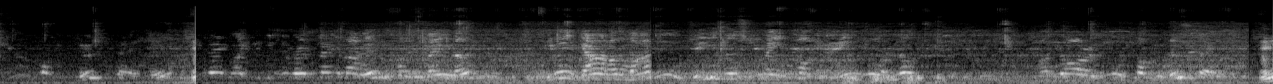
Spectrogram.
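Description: Indistinct voices talking, with a steady low hum underneath and a single sharp click about two seconds in.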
